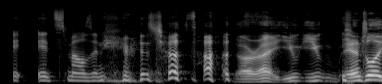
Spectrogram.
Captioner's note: laughs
